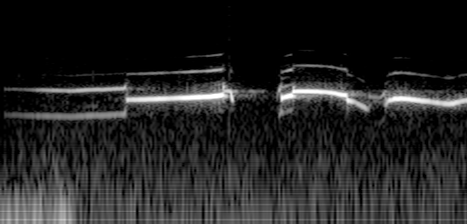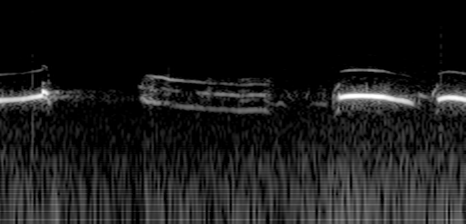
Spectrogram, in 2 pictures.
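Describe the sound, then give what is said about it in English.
A yellow-billed loon calls from a hotel fountain in Las Vegas, far south of its northern range. Loud, pure, wailing notes hold a steady middle pitch in several phrases, with a faint stretch and a pause before two final phrases. “That is the sound of a yellow-billed loon, a bird that lives in the far north and rarely strays south of Canada”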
